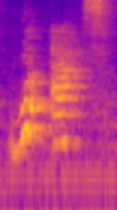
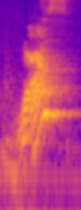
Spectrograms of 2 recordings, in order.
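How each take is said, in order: First: The word is broken into separate sounds. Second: The word is said whole in one go.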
